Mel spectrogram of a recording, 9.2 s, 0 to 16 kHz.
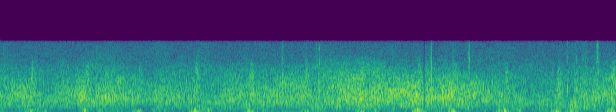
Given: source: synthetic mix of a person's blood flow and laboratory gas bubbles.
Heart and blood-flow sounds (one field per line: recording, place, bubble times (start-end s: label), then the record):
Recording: Doppler ultrasound of blood flow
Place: subclavian vein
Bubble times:
4.53-4.64 s: bubbles
4.70-4.91 s: bubbles
6.84-7.12 s: bubbles
8.49-9.04 s: bubbles
From the record:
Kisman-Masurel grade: 221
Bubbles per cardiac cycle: several, 3 to 8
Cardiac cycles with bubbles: 10 to 50%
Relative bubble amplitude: barely perceptible (0.100 to 0.250)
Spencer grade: 2 (many but less than half of the cardiac periods contain bubble signals, singularly or in groups)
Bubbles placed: anywhere in the cardiac cycle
